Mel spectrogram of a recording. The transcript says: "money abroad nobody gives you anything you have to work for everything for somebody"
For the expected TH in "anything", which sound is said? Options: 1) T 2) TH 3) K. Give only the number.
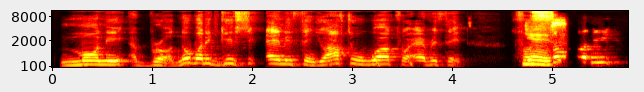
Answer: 2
